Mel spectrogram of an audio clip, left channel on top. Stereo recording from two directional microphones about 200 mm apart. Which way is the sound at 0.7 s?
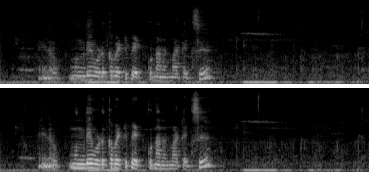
55° right (ahead or behind).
